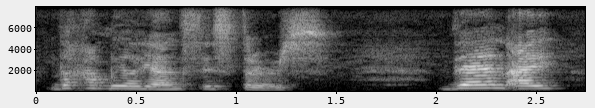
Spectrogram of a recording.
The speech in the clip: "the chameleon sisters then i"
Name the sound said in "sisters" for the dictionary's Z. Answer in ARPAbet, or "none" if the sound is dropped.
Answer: S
